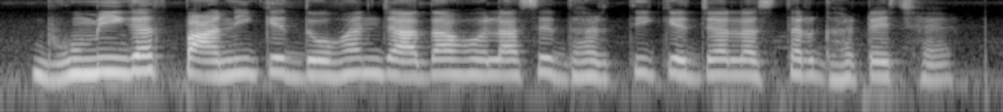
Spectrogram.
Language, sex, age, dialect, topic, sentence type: Maithili, female, 60-100, Angika, agriculture, statement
